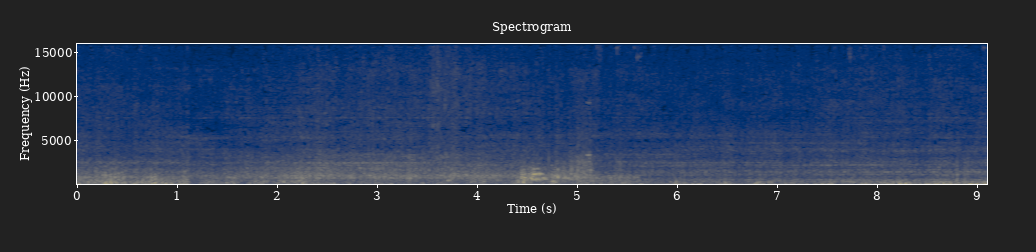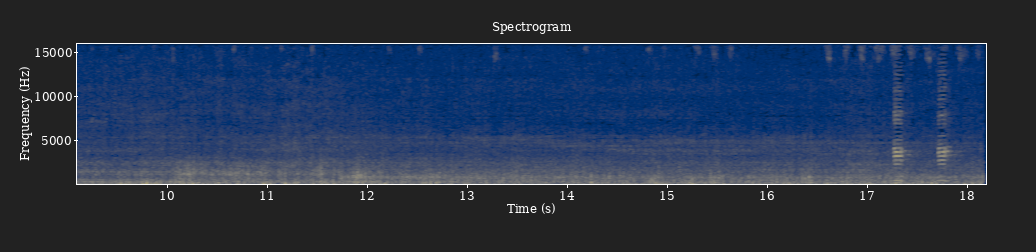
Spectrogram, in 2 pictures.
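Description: Steady wind and road noise of riding along a paved road. A brief louder sound comes about four and a half seconds in, and a quick run of high clicks near the end.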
